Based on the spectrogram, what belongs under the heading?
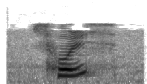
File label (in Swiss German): "holz", Bas Rhin; vin; bois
